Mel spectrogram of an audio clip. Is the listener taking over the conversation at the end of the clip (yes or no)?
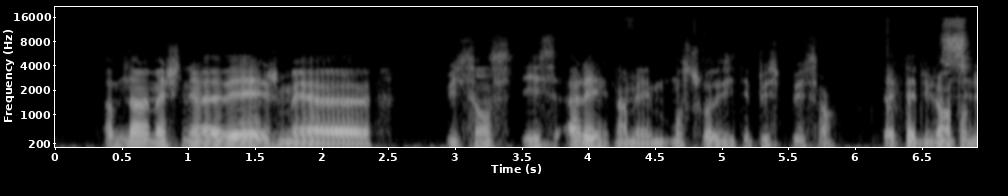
no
